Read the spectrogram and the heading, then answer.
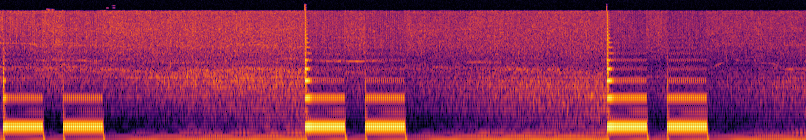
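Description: Telephone ringback tone on a repeated call after reaching voicemail: three paired buzzing bursts, evenly spaced about three seconds apart, over a low steady hum.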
